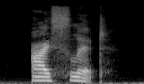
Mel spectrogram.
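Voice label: "I slit", English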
